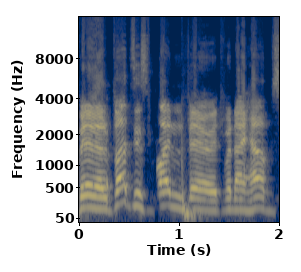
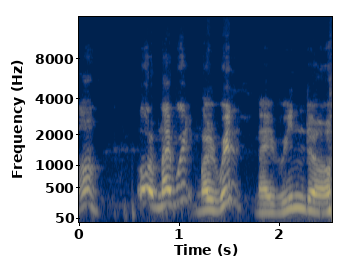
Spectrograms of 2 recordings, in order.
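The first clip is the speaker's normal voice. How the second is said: slow, drawn-out put-on vampire voice; 4 dB quieter than usual. Voicing the shopkeep as the party slips out: vampire voice. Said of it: "you keep doing your vampire".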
